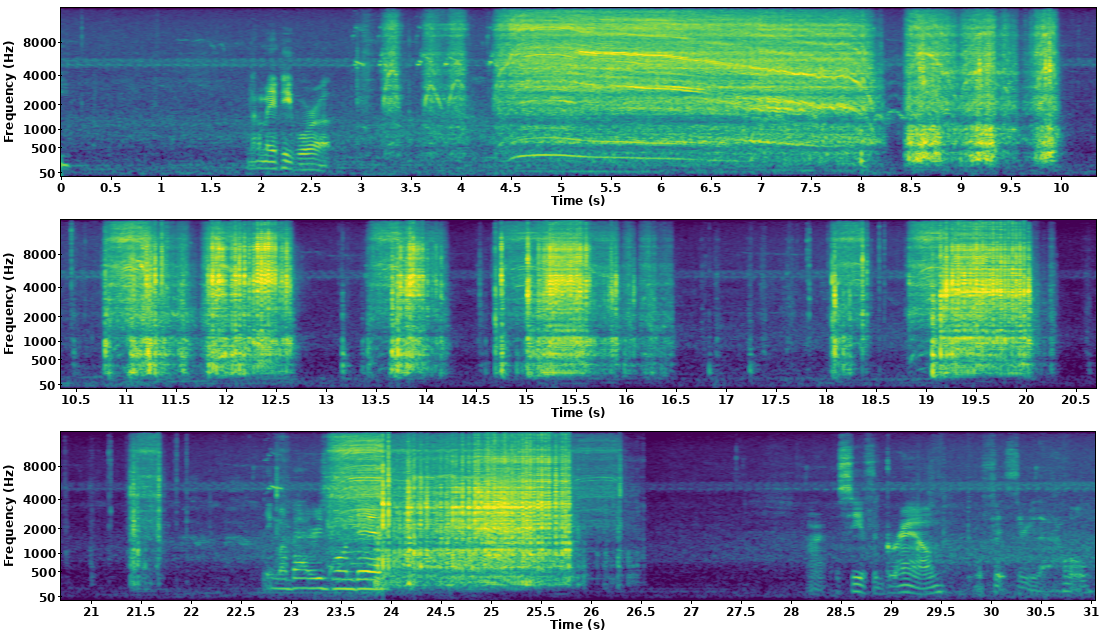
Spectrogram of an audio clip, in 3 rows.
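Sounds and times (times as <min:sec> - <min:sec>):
cordless drill boring through metal: 0:02.9 - 0:10.0, 0:10.8 - 0:12.7, 0:13.4 - 0:16.5, 0:18.0 - 0:20.3, 0:21.4 - 0:21.8, 0:22.8 - 0:26.6.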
